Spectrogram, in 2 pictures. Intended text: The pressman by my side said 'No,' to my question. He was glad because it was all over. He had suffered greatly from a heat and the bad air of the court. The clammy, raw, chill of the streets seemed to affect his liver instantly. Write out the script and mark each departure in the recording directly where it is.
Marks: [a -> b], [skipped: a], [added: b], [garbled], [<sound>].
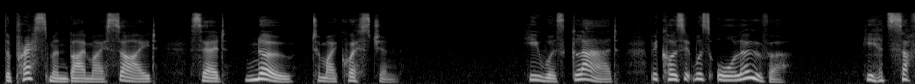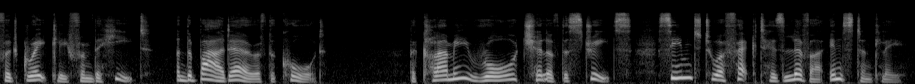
The pressman by my side said 'No,' to my question. He was glad because it was all over. He had suffered greatly from [a -> the] heat and the bad air of the court. The clammy, raw, chill of the streets seemed to affect his liver instantly.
